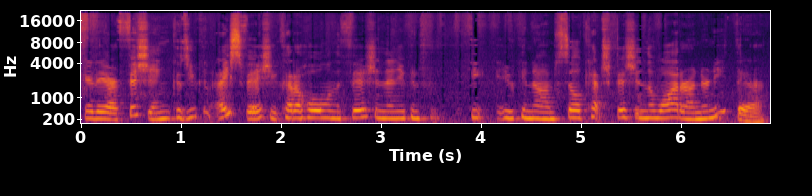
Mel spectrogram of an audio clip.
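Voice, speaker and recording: A woman's voice: on the high side, fairly quick, poor audio. A woman teacher reading a picture book aloud to young children, with chatty asides and simple questions. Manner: animated, addressing small children with simple questions.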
